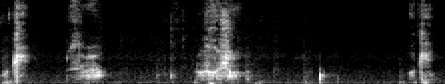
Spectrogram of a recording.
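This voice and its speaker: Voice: extremely slow, bright, forceful tone. An ASMR performer whispering a roleplay exam in a hesitant murmur, often repeating short phrases. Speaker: ASMR performer playing an examiner.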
